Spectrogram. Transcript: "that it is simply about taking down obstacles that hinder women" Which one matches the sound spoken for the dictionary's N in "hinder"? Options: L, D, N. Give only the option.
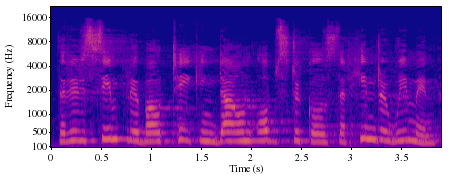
N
